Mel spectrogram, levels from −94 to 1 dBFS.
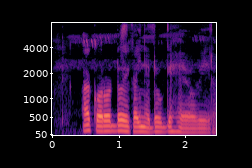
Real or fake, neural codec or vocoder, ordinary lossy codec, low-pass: real; none; none; none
